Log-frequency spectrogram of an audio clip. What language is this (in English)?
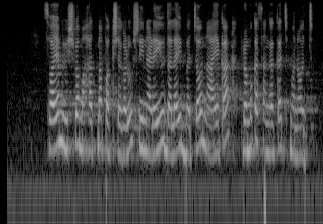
Kannada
